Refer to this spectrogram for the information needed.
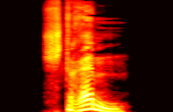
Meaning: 1. singular imperative of stremmen 2. first-person singular present of stremmen
- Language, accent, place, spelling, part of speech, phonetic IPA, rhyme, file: German, Germany, Berlin, stremm, verb, [ʃtʁɛm], -ɛm, De-stremm.ogg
